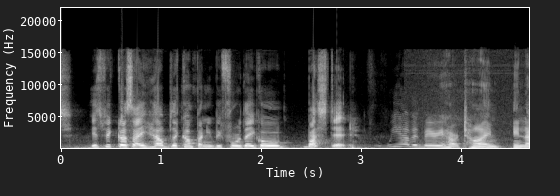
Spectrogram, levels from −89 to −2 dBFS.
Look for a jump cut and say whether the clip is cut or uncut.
cut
